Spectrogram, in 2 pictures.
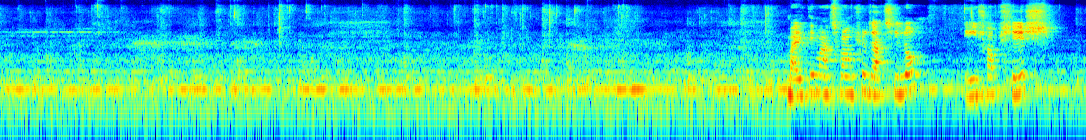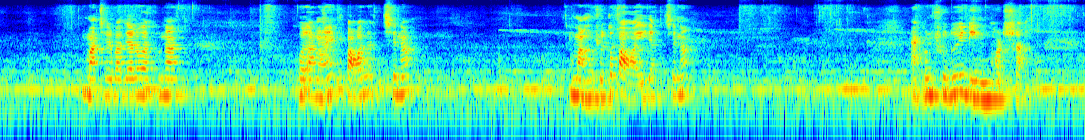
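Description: A hand squishes and mixes rice and curry on a plate.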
